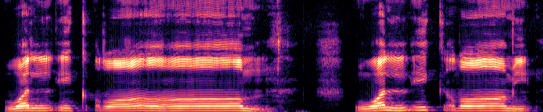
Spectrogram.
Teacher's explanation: واو کو لام کے ساتھ ملانا ہے اور حمزہ کو کاف کے ساتھ ملانا ہے، کاف کو باریک کریں گے، را کو موٹا کریں گے، را کے ساتھ الف مدہ ہے، ایک الف میں کھینچیں گے، میم کو نون سے ادا کریں گے، وقف کی صورت میں میم کو جزم کریں گے.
